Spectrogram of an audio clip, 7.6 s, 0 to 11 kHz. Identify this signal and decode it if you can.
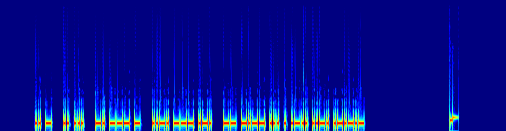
Morse code, heard as a keyed tone, about 44 wpm, 700 Hz. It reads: IT IS NOT FOR MYSELF.
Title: Sentences from Top 1300 Words 45wpm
